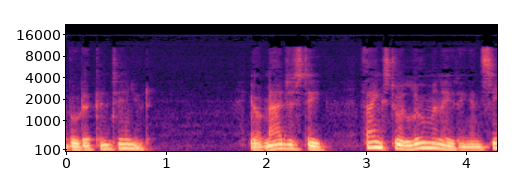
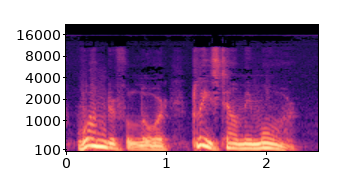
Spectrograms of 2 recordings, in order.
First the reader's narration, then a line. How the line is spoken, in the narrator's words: The king exclaimed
